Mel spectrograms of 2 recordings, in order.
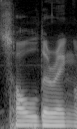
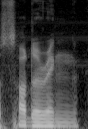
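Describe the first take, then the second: First: "soldering" with the L sounded; British-style soldering. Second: "soldering" with a silent L; American-style soldering. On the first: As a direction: say "soldering" as SOL-dering, L pronounced. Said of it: "don't know what the pronunciation is". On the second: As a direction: say "soldering" as SOD-ering, no L. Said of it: "as they say in America". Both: Shown as a demonstration.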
